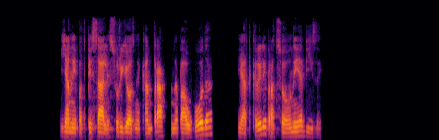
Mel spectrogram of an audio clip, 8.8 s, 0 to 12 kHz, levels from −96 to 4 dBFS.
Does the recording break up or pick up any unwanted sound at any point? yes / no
no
